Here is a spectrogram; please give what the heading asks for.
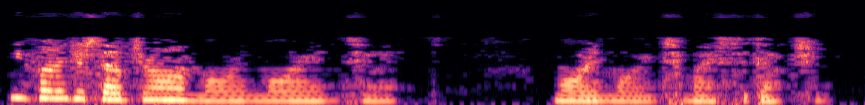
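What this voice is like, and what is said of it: Soft, slow, seductive voice. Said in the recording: “I have a very sexy voice.”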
